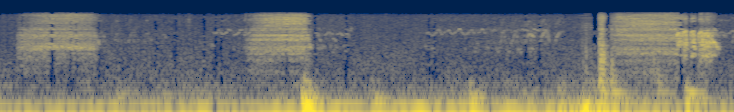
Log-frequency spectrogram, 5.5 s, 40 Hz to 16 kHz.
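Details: Barn owl, 11 May 2019 at 23:34: three drawn-out hissing screeches about two seconds apart, over noisy low rumble with a couple of sharp knocks and faint thin background notes.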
